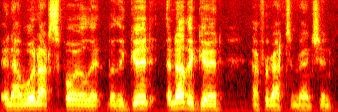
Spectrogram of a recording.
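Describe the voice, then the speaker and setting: A man hosting a casual movie-review chat, relaxed and animated when he gets going. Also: mid-range voice, fast, no echo. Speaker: host.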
